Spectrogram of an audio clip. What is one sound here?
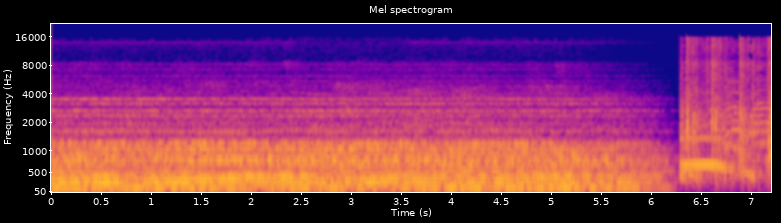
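A group of men and women sings a long held chord together.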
